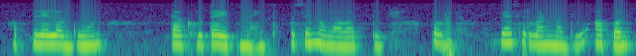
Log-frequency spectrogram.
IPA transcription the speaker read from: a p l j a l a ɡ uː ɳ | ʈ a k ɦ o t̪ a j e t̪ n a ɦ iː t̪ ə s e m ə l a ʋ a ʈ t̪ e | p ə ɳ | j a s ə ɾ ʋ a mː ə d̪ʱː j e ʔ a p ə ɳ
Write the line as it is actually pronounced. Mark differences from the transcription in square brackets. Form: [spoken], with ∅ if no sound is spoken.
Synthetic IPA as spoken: a p l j a l a ɡ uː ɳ | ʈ a k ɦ o t̪ a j e t̪ n a ɦ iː t̪ ə s e m ə l a ʋ a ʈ t̪ e | p ə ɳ | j a s ə ɾ ʋ a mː ə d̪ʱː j e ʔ a p ə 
